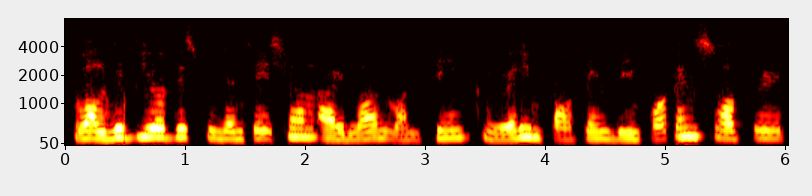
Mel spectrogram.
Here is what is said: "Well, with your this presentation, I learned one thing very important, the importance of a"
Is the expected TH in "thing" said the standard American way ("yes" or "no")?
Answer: no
